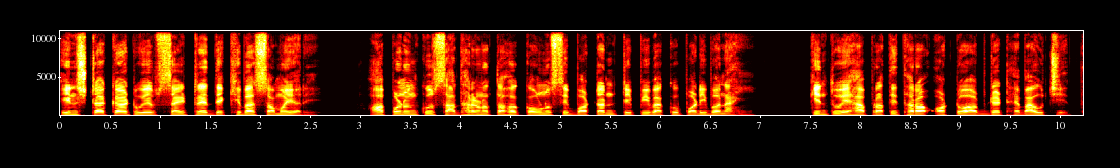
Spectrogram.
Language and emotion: Odia, neutral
